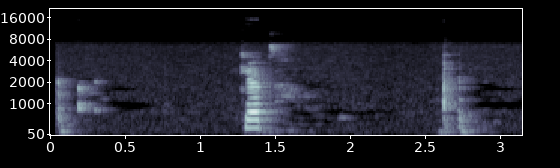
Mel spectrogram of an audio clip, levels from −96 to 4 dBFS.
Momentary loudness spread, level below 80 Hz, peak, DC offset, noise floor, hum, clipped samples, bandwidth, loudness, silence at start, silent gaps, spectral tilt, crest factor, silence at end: 24 LU; -80 dBFS; -2 dBFS; under 0.1%; -64 dBFS; none; under 0.1%; 7 kHz; -21 LUFS; 0.05 s; none; -2.5 dB/octave; 24 dB; 0.4 s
